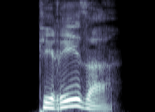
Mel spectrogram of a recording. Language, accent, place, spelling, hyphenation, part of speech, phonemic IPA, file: German, Germany, Berlin, Theresa, The‧re‧sa, proper noun, /teˈʁeːza/, De-Theresa.ogg
- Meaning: a female given name, equivalent to English Theresa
